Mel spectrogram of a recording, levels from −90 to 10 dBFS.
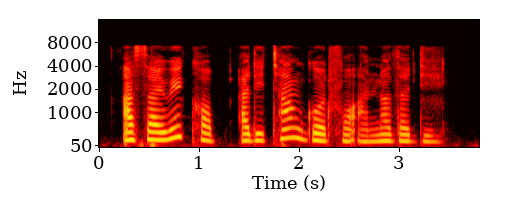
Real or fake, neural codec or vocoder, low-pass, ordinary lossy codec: real; none; 7.2 kHz; AAC, 96 kbps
